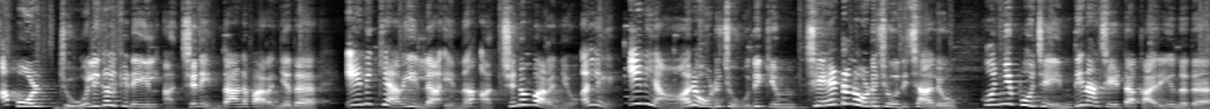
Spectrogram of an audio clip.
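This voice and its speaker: High, lively woman teaching young children. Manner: sing-song, questioning children with "alle?" tags. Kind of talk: lesson reading aloud for young children.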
